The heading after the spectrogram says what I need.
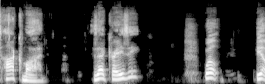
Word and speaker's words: Ahmad: ago Ahmad Rashad said the only guy to pronounce my name correctly is Bud Grant it's Ahmad is that crazy well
